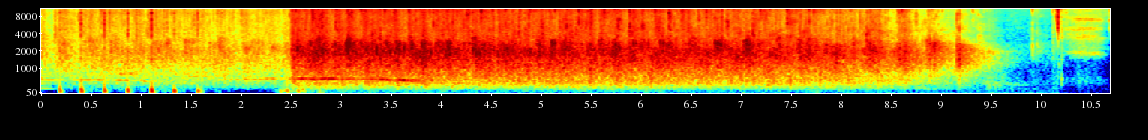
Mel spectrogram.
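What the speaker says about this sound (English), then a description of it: "If we could give them a great round of applause and make them feel welcome." A room full of people in a state assembly chamber breaks into sustained, loud applause to welcome a visiting youth lobby, holding steady for several seconds before tapering off.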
